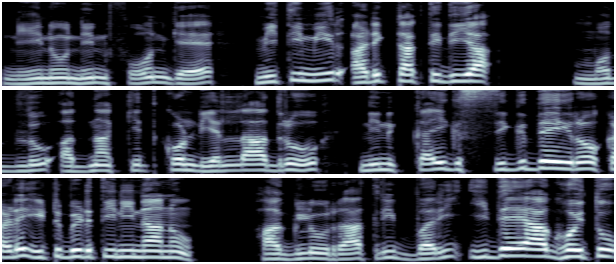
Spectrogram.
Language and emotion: Kannada, angry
